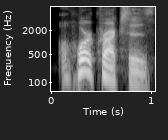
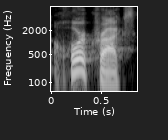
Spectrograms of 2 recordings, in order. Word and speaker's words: Horcrux: that series and um for some reason never saw the r in hor Crux so I got to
